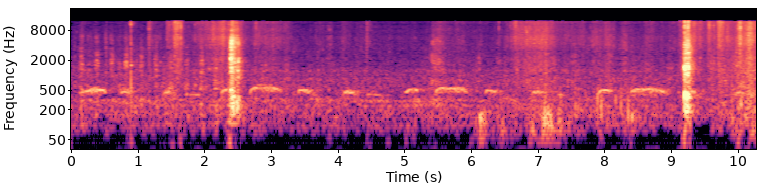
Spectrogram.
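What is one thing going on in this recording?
A dog rustles through leafy bushes.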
